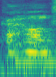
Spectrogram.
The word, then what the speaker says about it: Caihong: It's like it pronounces the spell is CAIHONG Kahong City.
